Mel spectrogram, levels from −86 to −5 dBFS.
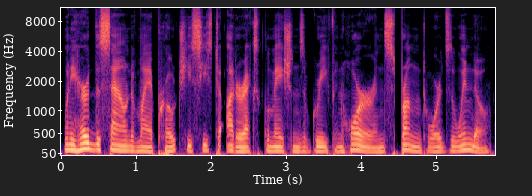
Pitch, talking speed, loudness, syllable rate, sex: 105 Hz, 230 wpm, -20 LUFS, 5.5 syllables/s, male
